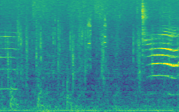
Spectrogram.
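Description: A house cat named Guppy, hungry for a snack, gives a faint, short meow near the end, heard fairly close in a quiet room.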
